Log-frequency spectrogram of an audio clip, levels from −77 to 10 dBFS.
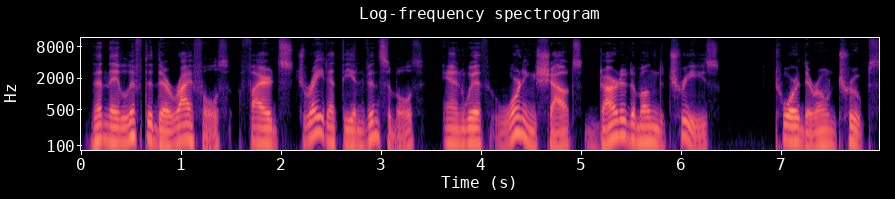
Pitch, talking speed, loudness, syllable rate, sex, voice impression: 110 Hz, 165 wpm, -19 LUFS, 4.6 syllables/s, male, very masculine, middle-aged, very thick, very tensed, very powerful, slightly dark, slightly hard, slightly muffled, fluent, slightly raspy, cool, very intellectual, slightly refreshing, sincere, very calm, very mature, very friendly, very reassuring, very unique, slightly elegant, wild, sweet, lively, kind, slightly modest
